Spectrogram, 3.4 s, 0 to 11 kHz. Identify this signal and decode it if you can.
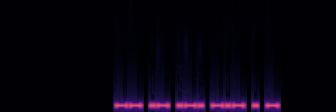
Morse code, heard as a keyed tone, about 36 wpm, 700 Hz. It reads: MARKET
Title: Six Letter Words - 35wpm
